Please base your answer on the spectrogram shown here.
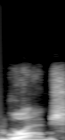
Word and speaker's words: grames: I always said Groms. Is that right? It's not even Groms, a French company. Grom.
